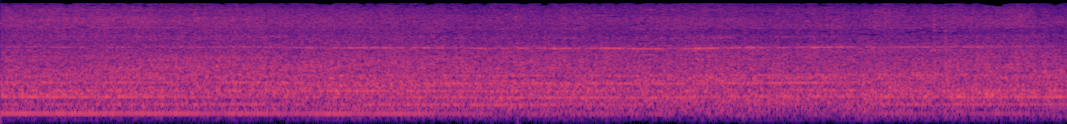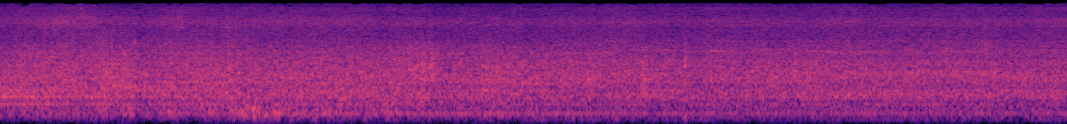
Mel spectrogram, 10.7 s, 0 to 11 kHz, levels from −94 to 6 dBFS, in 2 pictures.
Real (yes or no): yes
